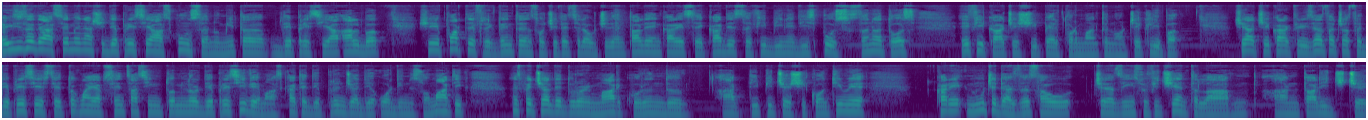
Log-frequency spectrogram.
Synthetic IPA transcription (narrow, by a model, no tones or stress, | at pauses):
e̞ɡzist̪əd̪e̞ase̞me̞neaʃid̪e̞pɾe̞siaːskunsənumit̪əd̪e̞pɾe̞siaʔalbə | ʃije̞foart̪e̞fɾe̞ɡve̞nt̪əɨnso̞t͡ʃie̞t̪ət̪sile̞o̞k̚t͡ʃid̪e̞nt̪ale̞ɨŋkaɾe̞se̞kad̪e̞səfibine̞d̪ispussənət̪o̞s | e̞fikat͡ʃe̞ʃipe̞rfo̞rmant̪ɨno̞rt͡ʃe̞klipə | t͡ʃejat͡ʃe̞kaɾak̚t̪e̞ɾizeazəat͡ʃast̪əd̪e̞pɾe̞sijeje̞st̪e̞t̪o̞kmajabse̞nt̪sasimp̚t̪o̞melo̞rd̪e̞pɾe̞sive̞maskat̪e̞d̪e̞plɨnd͡ʒeɾed̪e̞ʔo̞rd̪inso̞mat̪ikɨnspe̞t͡ʃiald̪e̞d̪uɾorʲmarʲkʰuɾɨnd̪ | at̪ipit͡ʃe̞ʃiko̞nt̪inuje̞ | kaɾe̞nut͡ʃe̞d̪eazəsaw | t͡ʃe̞d̪eazəinsufit͡ʃie̞nt̪laant̪alid͡ʒi̥t͡ʃe̞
